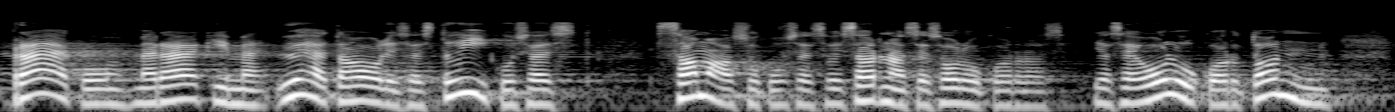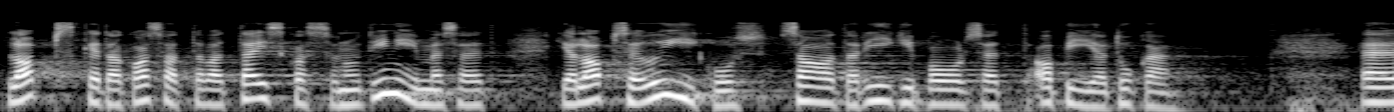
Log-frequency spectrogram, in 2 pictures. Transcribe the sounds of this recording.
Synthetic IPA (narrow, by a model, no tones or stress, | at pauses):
præe̞ɡ̥ume̞ɾæːɡ̥ime̞yɦet̪ɑo̞lise̞st̪ɤiɡ̥use̞st̪ | sɑmɑsuɡ̥use̞svɯjsɑrnɑse̞so̞luko̞rːɑsjɑse̞o̞luko̞rd̪̥o̞n | lɑpske̞d̪ɑkɑsvɑt̪ˑːɑvɑd̪̚t̪ːæjskɑsvunud̪̥inʲime̞se̞d̪̥jɑlɑpse̞ɤjɡ̥usːɑːd̪̥ɑɾiːɡ̥ipo̞ːlse̞t̪ːˑɑ̰b̥ijɑt̪uɡ̥e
